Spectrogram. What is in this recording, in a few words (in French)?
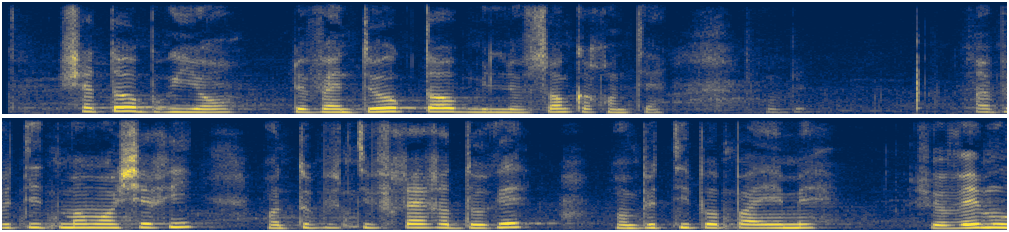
lettre à plusieurs voix; lettre Guy Môquet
